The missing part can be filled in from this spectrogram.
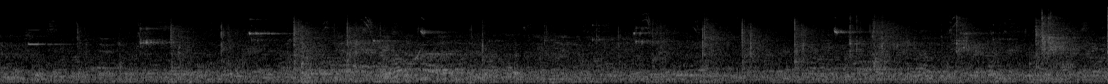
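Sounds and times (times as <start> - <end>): shoe squeak: 1.4 - 1.8, 2.5 - 2.9, 5.9 - 6.7.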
